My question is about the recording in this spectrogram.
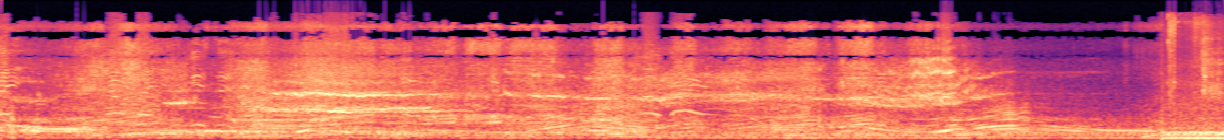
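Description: A car spinning doughnuts: its engine revving up and down hard while the tires squeal against the pavement. The noise dies away near the end.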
